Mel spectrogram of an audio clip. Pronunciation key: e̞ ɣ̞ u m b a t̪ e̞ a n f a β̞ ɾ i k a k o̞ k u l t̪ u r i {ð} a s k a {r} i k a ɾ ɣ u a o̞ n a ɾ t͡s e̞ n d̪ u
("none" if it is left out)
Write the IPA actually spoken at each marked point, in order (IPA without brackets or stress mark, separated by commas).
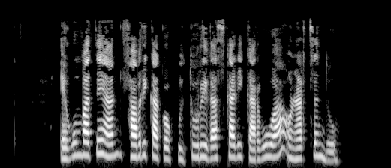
ð, ɾ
